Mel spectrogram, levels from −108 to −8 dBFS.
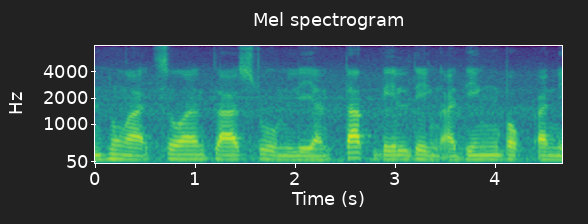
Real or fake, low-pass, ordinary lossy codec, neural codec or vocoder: real; none; none; none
